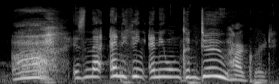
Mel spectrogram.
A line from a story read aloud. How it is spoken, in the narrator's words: Harry asked fiercely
